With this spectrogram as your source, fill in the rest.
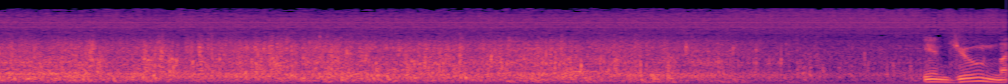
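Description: Rocks tumble and clatter down a slope.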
